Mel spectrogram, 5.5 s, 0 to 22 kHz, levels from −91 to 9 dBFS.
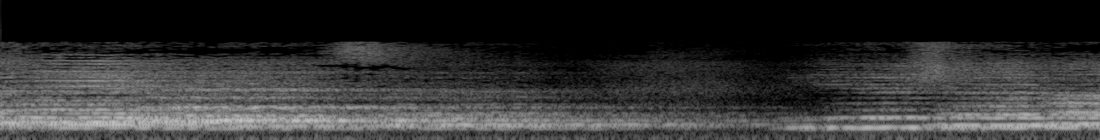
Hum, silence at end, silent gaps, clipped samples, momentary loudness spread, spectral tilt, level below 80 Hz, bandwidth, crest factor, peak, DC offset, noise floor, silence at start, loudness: none; 0 s; none; under 0.1%; 18 LU; -4.5 dB/octave; -60 dBFS; 7.6 kHz; 16 dB; -10 dBFS; under 0.1%; -45 dBFS; 0 s; -25 LUFS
